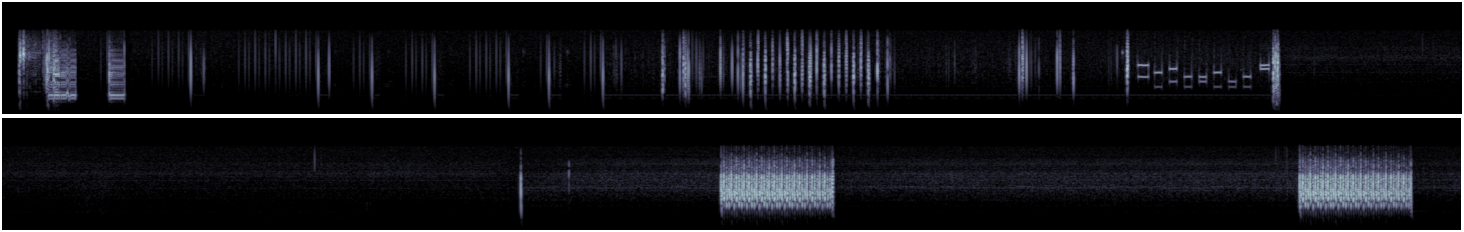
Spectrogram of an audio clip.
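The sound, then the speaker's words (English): Telephone dialing and switching tones on a long-distance trunk call, dialed straight through to the end office over T-carrier: a run of clicks and short tone bursts, then a quiet humming line and two long, loud ringback bursts. “you dial right through to the end office, so it will immediately begin to ring”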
